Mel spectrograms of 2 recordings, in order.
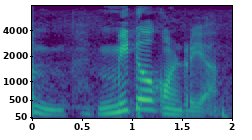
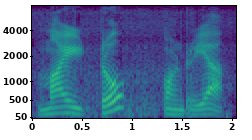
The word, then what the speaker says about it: mitochondria: Some students pronounce it एज अ मिटोकॉन्ड्रिया. Dear students, it इज माइटोकॉन्ड्रिया.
